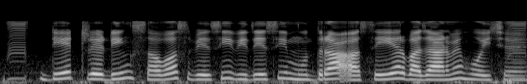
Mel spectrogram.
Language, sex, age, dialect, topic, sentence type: Maithili, female, 18-24, Eastern / Thethi, banking, statement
